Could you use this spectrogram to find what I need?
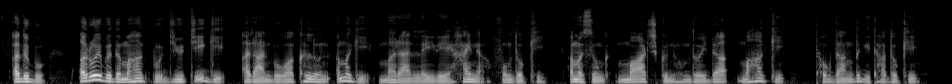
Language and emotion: Manipuri, neutral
